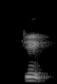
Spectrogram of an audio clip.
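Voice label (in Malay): "jig", Malay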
